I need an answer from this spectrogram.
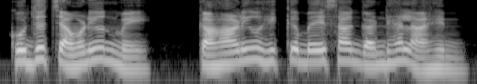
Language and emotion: Sindhi, neutral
